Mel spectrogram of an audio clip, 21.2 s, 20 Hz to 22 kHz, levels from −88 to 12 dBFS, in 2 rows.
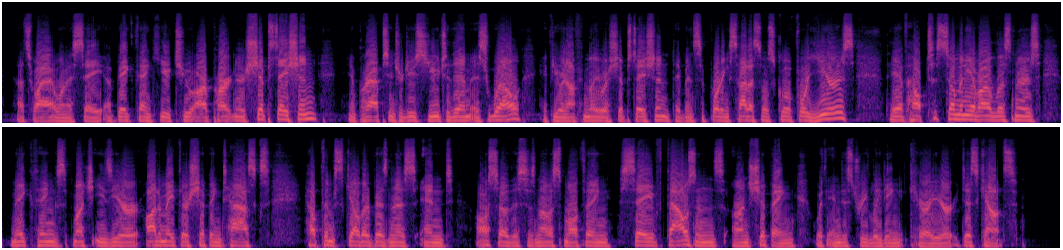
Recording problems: distortion; heavy; 7 dB below the speech

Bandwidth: 14.5 kHz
